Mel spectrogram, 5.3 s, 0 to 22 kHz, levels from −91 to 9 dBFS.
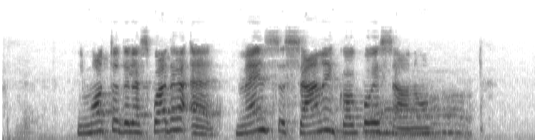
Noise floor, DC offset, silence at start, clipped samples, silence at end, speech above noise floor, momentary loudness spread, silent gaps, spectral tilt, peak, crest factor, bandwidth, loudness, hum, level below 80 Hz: -54 dBFS; under 0.1%; 0.25 s; under 0.1%; 0.65 s; 36 dB; 13 LU; none; -3.5 dB/octave; -2 dBFS; 18 dB; 9.2 kHz; -18 LUFS; 60 Hz at -45 dBFS; -46 dBFS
